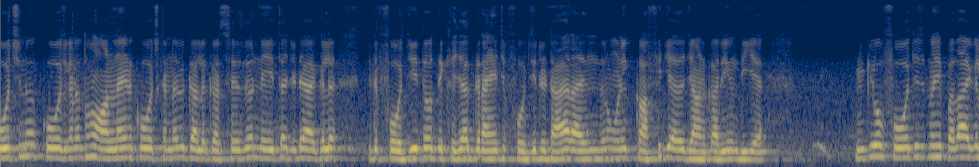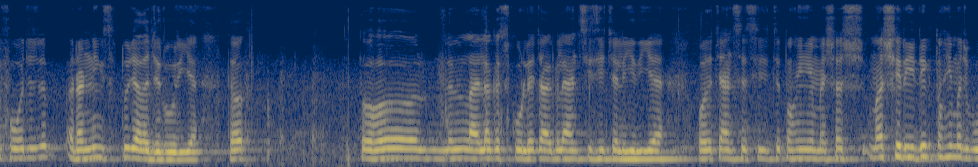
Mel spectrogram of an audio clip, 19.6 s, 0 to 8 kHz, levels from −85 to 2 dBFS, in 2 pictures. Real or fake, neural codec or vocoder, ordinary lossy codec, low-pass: real; none; none; 7.2 kHz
